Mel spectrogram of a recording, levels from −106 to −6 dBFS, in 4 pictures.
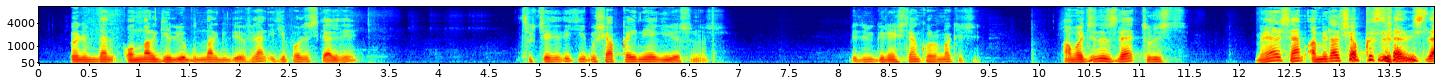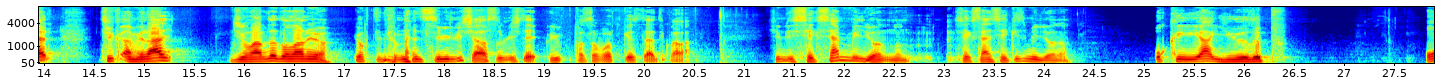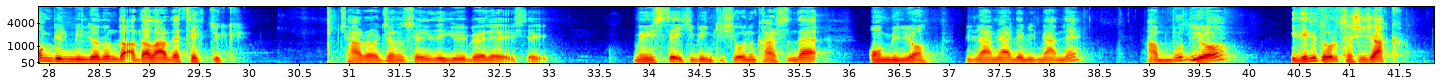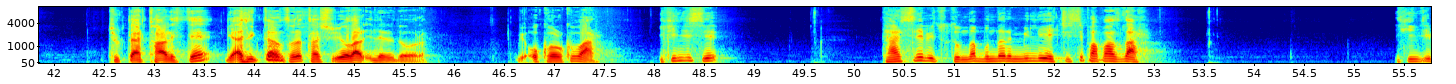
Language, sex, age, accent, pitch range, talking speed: Turkish, male, 60-79, native, 100-125 Hz, 105 wpm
